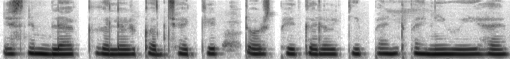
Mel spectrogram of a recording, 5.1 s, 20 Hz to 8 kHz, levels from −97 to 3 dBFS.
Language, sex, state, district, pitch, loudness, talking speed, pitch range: Hindi, female, Himachal Pradesh, Shimla, 205 Hz, -13 LUFS, 130 wpm, 200-215 Hz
